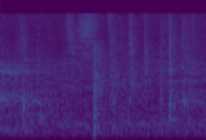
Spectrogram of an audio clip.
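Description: Tennis balls being struck and bouncing in an indoor tennis hall: a few sharp pops, the loudest about a second in.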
